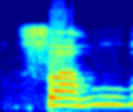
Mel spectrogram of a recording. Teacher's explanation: ہاں سمپل پڑھیں گے، واو کی زبر کو لمبا نہیں کریں گے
